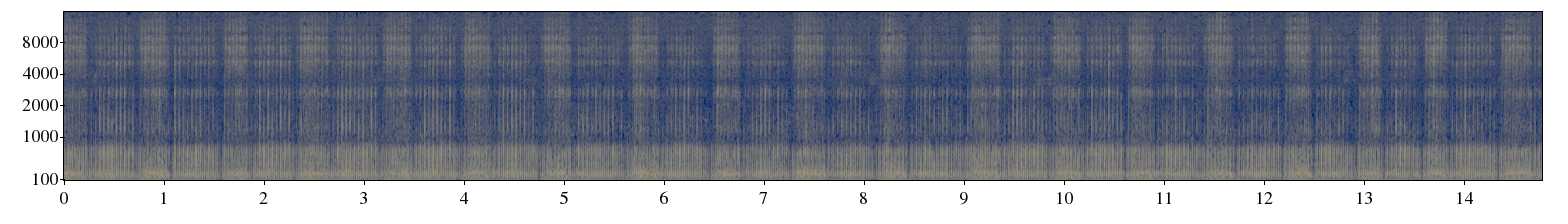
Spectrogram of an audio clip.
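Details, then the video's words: Domestic cat's snoring purr, a rough, low, continuous thrum of fast, even pulses with slight rhythmic swells in loudness, with nothing else heard. "เสียงแมวกรน เปิดให้แมวฟังเคลิ้มๆไปเลยค่ะ | Snoring Cat"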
